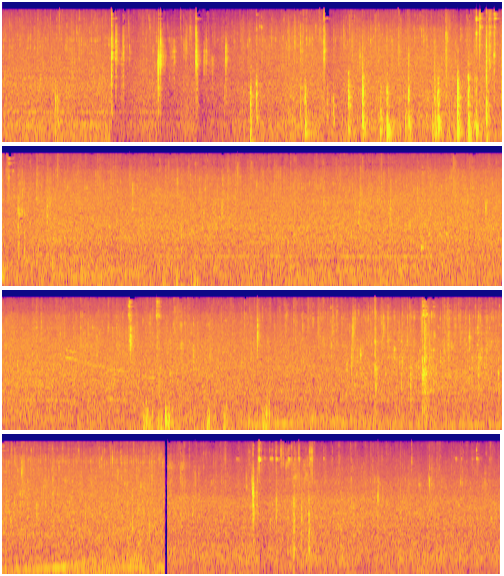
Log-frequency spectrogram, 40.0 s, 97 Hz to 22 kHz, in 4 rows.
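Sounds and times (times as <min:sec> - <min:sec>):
steady rain hiss: 0:00.0 - 0:39.9
sharp taps and clicks: 0:05.9 - 0:10.1.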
